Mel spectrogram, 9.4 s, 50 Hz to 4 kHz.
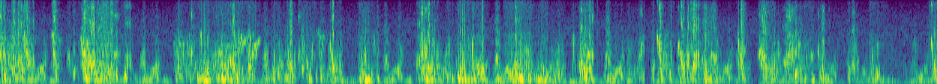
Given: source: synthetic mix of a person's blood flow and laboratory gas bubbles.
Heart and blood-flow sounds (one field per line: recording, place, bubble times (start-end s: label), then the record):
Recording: Doppler ultrasound of blood flow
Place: precordium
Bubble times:
0.00-0.38 s: bubbles
0.50-0.64 s: bubbles
0.66-1.40 s: bubbles
1.73-2.62 s: bubbles
2.70-3.44 s: bubbles
3.57-3.81 s: bubbles
4.14-4.90 s: bubbles
5.02-5.66 s: bubbles
5.69-5.97 s: bubbles
6.25-6.46 s: bubbles
6.50-7.22 s: bubbles
7.35-7.51 s: bubbles
7.57-8.28 s: bubbles
8.46-8.60 s: bubbles
8.69-8.88 s: bubbles
9.28-9.38 s: bubbles
From the record:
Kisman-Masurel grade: 444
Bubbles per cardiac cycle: continuous sound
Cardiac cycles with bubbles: 100%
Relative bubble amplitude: maximal (0.775 to 0.999)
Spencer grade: 4 (maximum detectable bubble signal sounding continuously throughout systole and diastole of every cardiac period, and overriding the amplitude of the normal cardiac signals)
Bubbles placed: only in the low amplitude regions of the cardiac cycle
